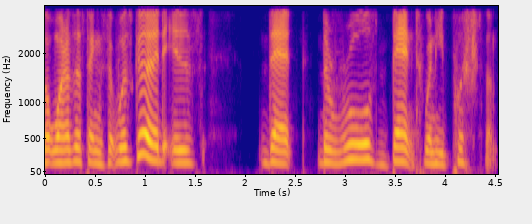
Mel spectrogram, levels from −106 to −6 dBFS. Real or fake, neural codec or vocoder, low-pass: fake; codec, 16 kHz, 4.8 kbps, FACodec; 3.6 kHz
